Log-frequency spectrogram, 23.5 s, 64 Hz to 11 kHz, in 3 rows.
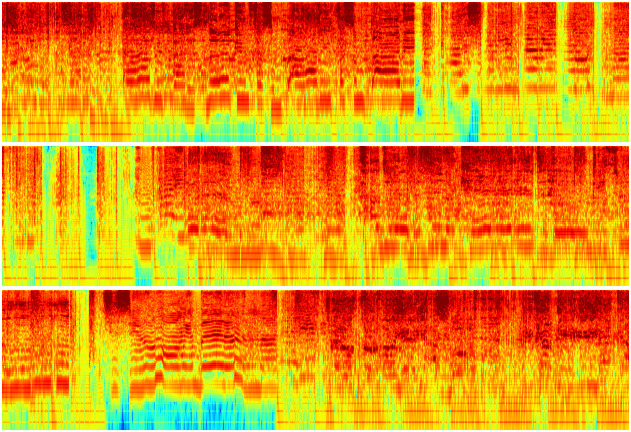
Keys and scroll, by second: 5.8 Page_Down, 16.5 Page_Down.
